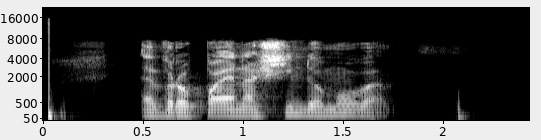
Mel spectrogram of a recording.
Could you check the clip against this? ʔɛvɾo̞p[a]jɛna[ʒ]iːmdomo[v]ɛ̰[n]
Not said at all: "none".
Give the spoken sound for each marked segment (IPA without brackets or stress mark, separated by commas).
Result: a, ʃ, v, m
